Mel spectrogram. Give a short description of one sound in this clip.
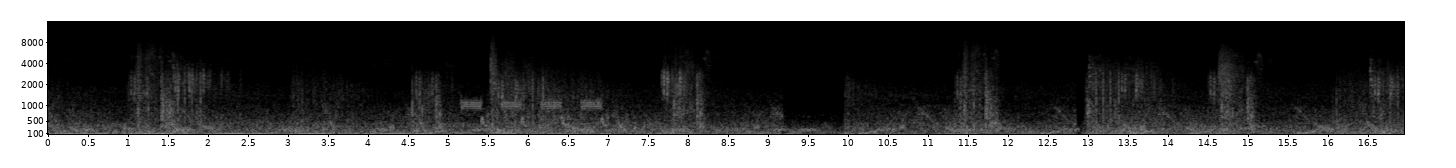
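Laser weapons fire in repeated sharp bursts.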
